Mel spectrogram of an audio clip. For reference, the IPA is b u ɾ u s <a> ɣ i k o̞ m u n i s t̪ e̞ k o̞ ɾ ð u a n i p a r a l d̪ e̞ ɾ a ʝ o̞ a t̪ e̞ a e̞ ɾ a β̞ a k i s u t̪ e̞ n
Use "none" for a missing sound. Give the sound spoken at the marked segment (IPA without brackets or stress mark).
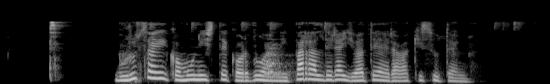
a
